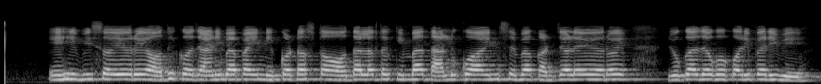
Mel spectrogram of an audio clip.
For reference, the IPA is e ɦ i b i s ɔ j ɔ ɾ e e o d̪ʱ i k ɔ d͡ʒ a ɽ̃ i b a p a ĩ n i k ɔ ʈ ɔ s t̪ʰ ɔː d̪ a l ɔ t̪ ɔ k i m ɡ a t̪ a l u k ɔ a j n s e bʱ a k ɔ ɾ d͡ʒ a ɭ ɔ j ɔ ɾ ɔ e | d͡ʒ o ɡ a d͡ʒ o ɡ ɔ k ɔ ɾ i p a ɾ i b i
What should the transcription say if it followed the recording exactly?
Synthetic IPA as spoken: e ɦ i b i s ɔ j ɔ ɾ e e ɔ d̪ʱ i k ɔ d͡ʒ a ɽ̃ i b a p a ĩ n i k ɔ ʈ ɔ s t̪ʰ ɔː d̪ a l ɔ t̪ ɔ k i m b a t̪ a l u k ɔ a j n s e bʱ a k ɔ ɾ d͡ʒ a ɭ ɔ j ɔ ɾ ɔ e | d͡ʒ o ɡ a d͡ʒ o ɡ ɔ k ɔ ɾ i p a ɾ i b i

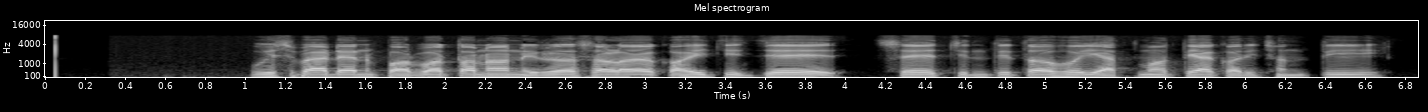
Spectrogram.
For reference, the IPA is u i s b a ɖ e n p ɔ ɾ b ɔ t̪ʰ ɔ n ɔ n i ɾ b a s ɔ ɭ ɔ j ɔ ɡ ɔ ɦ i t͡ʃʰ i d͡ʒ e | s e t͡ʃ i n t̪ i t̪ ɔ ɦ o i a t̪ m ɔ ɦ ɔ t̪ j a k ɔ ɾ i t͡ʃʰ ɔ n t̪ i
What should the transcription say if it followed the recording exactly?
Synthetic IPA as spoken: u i s b a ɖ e n p ɔ ɾ b ɔ t̪ ɔ n ɔ n i ɾ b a s ɔ ɭ ɔ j ɔ k ɔ ɦ i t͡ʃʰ i d͡ʒ e | s e t͡ʃ i n t̪ i t̪ ɔ ɦ o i a t̪ m ɔ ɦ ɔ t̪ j a k ɔ ɾ i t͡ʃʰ ɔ n t̪ i

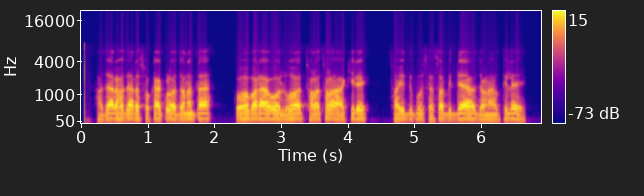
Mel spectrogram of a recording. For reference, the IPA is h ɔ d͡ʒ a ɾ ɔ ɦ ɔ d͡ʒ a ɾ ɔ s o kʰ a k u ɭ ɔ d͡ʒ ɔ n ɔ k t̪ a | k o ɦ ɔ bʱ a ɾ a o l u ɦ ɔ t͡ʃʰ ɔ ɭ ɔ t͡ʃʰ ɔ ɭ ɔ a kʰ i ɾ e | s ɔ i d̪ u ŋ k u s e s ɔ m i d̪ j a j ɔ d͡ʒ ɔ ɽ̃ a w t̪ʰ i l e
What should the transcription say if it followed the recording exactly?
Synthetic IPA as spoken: h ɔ d͡ʒ a ɾ ɔ ɦ ɔ d͡ʒ a ɾ ɔ s o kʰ a k u ɭ ɔ d͡ʒ ɔ n ɔ t̪ a | k o ɦ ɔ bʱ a ɾ a o l u ɦ ɔ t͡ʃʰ ɔ ɭ ɔ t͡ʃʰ ɔ ɭ ɔ a kʰ i ɾ e | s ɔ i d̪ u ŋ k u s e s ɔ b i d̪ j a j ɔ d͡ʒ ɔ ɽ̃ a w t̪ʰ i l e

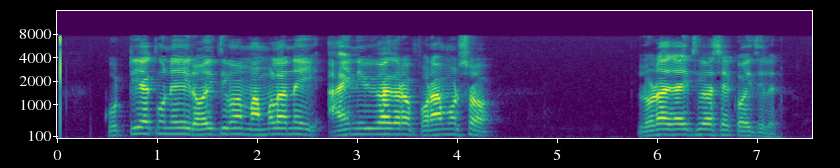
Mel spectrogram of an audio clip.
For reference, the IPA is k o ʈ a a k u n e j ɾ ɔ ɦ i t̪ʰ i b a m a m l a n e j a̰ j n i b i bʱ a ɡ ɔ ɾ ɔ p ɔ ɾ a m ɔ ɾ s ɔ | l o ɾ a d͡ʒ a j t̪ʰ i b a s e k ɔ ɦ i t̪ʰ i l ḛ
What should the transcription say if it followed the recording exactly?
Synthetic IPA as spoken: k o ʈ i a k u n e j ɾ ɔ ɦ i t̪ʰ i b a m a m l a n e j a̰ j n i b i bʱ a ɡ ɔ ɾ ɔ p ɔ ɾ a m ɔ ɾ s ɔ | l o ɽ a d͡ʒ a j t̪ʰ i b a s e k ɔ ɦ i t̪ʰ i l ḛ

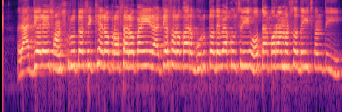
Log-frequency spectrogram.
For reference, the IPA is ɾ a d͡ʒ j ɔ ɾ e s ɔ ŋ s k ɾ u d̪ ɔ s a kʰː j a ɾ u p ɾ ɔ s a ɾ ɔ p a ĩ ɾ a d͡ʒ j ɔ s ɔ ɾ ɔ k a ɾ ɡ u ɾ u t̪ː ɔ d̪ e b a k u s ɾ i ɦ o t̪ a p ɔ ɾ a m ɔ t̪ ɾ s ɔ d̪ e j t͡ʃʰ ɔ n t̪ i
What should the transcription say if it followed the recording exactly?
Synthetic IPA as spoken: ɾ a d͡ʒ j ɔ ɾ e s ɔ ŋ s k ɾ u t̪ ɔ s i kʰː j a ɾ ɔ p ɾ ɔ s a ɾ ɔ p a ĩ ɾ a d͡ʒ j ɔ s ɔ ɾ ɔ k a ɾ ɡ u ɾ u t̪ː ɔ d̪ e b a k u s ɾ i ɦ o t̪ a p ɔ ɾ a m ɔ ɾ s ɔ d̪ e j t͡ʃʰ ɔ n t̪ i

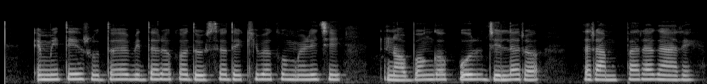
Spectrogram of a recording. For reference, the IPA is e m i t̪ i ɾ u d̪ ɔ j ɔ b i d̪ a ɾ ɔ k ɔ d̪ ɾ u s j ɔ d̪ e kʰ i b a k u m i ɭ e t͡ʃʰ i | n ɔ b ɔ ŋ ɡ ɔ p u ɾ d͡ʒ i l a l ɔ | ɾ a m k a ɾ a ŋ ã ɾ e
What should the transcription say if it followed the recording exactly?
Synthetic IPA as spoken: e m i t̪ i ɾ u d̪ ɔ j ɔ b i d̪ a ɾ ɔ k ɔ d̪ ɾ u s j ɔ d̪ e kʰ i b a k u m i ɭ i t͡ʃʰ i | n ɔ b ɔ ŋ ɡ ɔ p u ɾ d͡ʒ i l a ɾ ɔ | ɾ a m p a ɾ a ɡ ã ɾ e

